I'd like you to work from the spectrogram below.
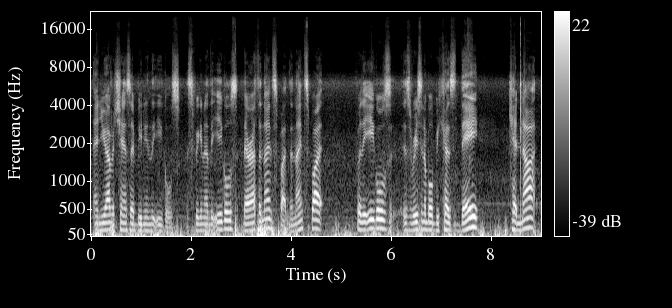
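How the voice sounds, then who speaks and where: A man's voice: fairly high pitch, a little hiss or hum, rough recording. A young man giving casual sports commentary, chatty and slangy, talking straight to the teams. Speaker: sports vlogger.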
